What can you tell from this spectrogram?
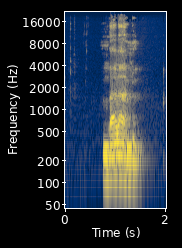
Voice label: "bird", Chikunda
